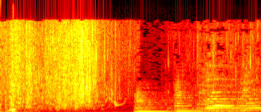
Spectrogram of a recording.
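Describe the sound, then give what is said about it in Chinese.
A splash of diving into water: a burst of sloshing, rushing noise lasting about a second, then a cut to quieter, softer tonal sounds. “那小朋友准备好了吗？我们要潜水咯，要请你憋气，一二三。”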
